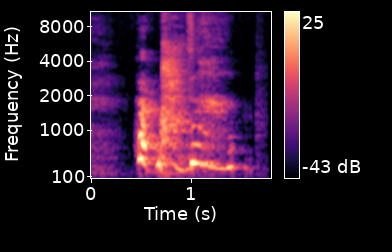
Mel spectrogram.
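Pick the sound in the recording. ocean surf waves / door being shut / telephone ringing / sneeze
sneeze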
